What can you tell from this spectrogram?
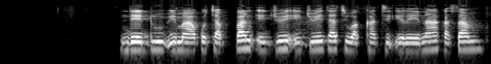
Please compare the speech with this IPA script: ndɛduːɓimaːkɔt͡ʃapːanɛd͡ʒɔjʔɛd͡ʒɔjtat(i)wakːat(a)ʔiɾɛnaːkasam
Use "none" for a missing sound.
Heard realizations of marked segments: i, i

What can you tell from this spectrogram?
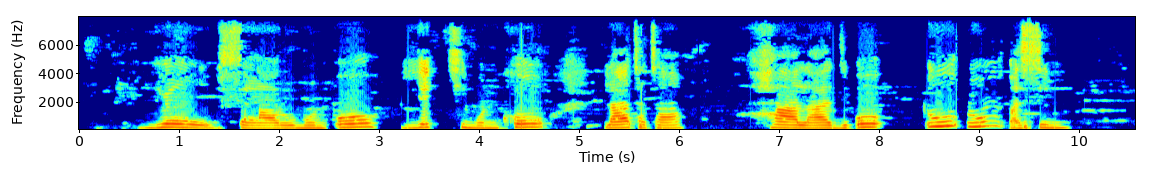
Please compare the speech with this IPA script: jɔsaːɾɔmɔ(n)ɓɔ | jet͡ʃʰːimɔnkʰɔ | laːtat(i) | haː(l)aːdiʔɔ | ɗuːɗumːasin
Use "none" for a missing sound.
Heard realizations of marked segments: n, a, l

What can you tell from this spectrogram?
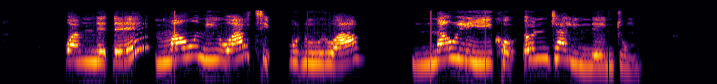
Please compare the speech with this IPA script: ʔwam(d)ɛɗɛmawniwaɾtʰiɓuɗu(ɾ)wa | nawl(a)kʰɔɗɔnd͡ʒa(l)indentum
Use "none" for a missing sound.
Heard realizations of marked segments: d, ɾ, i, l

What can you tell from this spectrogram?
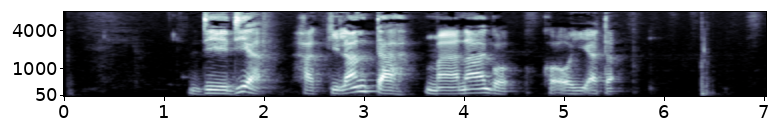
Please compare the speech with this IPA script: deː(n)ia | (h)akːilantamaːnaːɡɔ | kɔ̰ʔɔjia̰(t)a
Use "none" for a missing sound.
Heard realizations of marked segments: d, h, t

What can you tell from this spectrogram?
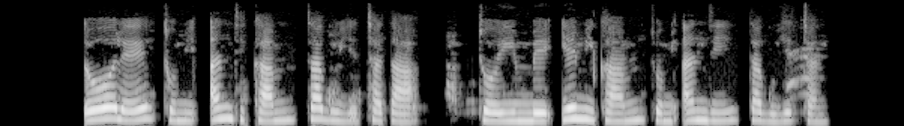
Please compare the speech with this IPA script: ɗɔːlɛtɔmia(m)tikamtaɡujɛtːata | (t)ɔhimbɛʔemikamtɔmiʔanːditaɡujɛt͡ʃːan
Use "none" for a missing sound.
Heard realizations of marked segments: n, t

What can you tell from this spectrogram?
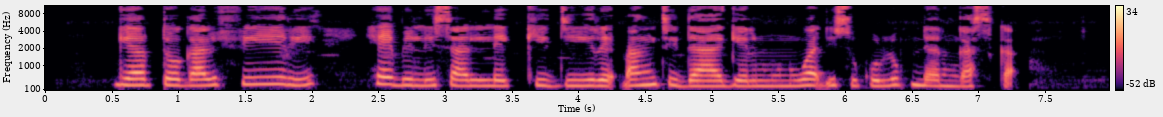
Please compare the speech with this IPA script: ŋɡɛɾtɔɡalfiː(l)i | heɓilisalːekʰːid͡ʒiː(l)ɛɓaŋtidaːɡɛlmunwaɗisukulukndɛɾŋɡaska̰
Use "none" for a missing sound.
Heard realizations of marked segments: ɾ, ɾ

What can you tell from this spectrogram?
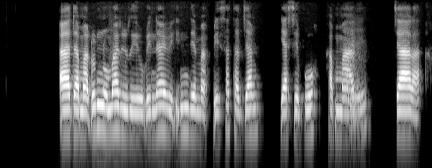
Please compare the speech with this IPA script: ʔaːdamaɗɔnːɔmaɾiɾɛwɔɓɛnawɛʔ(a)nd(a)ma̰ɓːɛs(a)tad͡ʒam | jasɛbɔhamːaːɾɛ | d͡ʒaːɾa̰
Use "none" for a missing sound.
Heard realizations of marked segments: i, ɛ, a

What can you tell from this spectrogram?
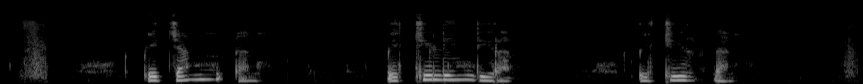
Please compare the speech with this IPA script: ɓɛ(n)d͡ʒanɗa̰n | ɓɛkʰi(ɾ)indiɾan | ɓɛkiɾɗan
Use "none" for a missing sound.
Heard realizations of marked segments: none, l

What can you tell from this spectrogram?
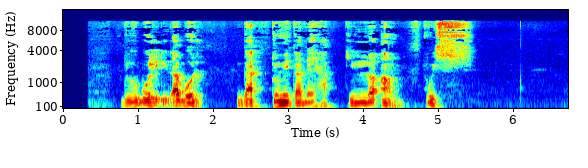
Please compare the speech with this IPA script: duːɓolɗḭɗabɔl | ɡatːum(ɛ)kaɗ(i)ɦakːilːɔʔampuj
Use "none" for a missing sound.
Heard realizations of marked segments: i, ɛ

